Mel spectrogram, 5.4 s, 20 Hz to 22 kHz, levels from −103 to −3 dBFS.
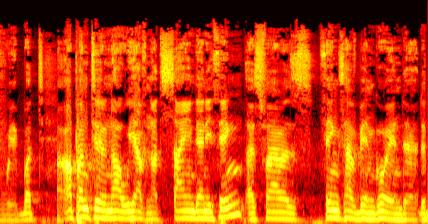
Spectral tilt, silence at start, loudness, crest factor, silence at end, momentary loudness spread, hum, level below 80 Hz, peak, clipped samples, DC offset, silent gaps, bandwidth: -3 dB/octave; 0 s; -19 LUFS; 16 dB; 0 s; 7 LU; none; -44 dBFS; -4 dBFS; under 0.1%; under 0.1%; none; 15.5 kHz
